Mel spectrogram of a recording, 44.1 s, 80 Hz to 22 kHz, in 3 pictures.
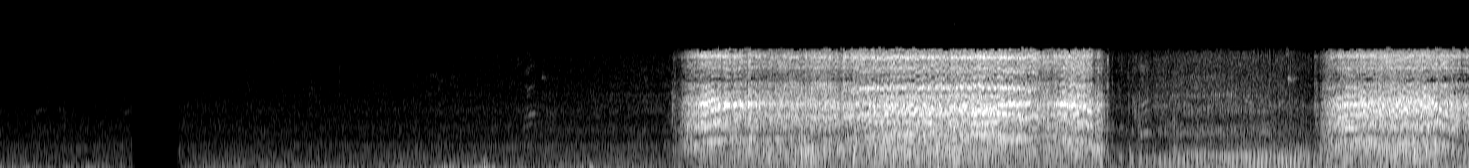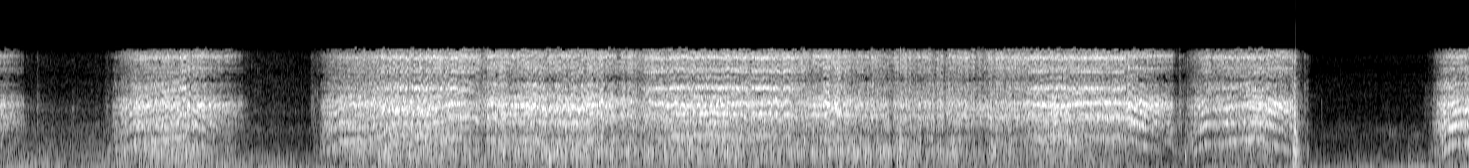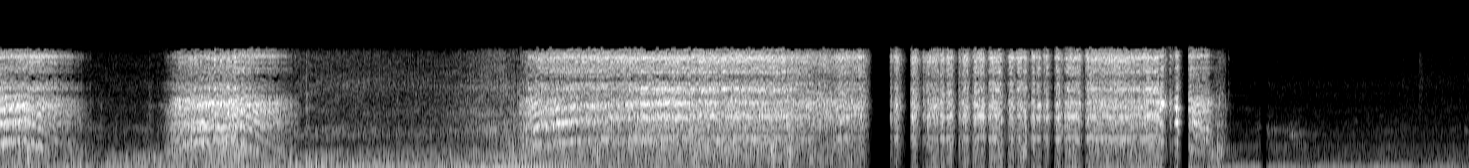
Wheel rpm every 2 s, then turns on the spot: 0, 0, 0, 10, 160, 180, 20, 80, 50, 70, 190, 200, 200, 140, 50, 60, 30, 80, 190, 200, 60, 0.
12-14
